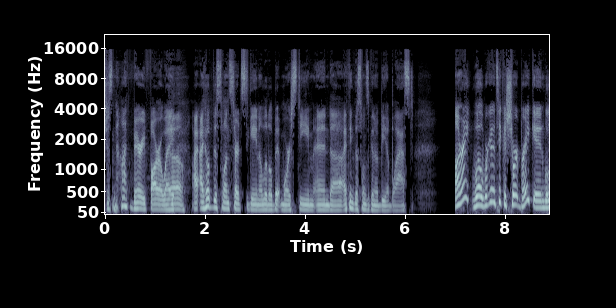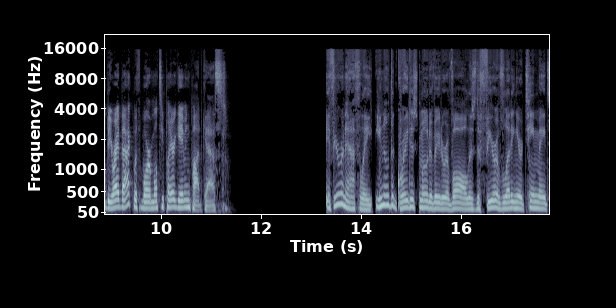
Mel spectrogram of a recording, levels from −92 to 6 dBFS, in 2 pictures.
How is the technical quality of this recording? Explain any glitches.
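The recording has brief network glitches at three points in the speech.

Short concealed packet loss occurs at 7.25 to 7.31 s, where about 40 ms is missing, and at 8.83 to 8.87 s, where about 20 ms is missing, just after "a short break and" and before "be right back with". That audio never reached the decoder in time. The receiver stretched the preceding sound to fill the hole, then blended back. Each spot is heard as a quick smear or wobble.

A lost packet rebuilt from error correction follows each of those holes, at 7.29 to 7.35 s and 8.85 to 8.87 s. It also occurs alone at 16.05 to 16.07 s, between "the greatest motivator of" and "is the fear". Here the next packet carried a low-bitrate copy of the lost audio. The decoder played that copy, so nothing drops out. The first rebuilt stretch lasts 40 ms, which points to two lost packets. The others last 20 ms each, which fits a single packet. 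These moments sound briefly rougher and noisier.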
